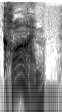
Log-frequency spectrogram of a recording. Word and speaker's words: climb: In the word climb, you don't hear the B on the end.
